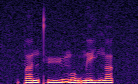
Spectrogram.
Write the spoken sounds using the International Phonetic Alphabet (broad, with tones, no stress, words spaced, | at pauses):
pɐ˨˥nt̪ʰyː˨˥ mo˨˩wme˨jŋɐ˨k̚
